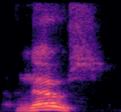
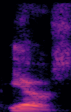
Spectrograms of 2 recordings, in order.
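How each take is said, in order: First: The syllable begins with a plain N sound. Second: The syllable begins with a Y-like sound. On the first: The speaker calls it right. "Nos, not Yos" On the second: The speaker calls it wrong. "not Yos"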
